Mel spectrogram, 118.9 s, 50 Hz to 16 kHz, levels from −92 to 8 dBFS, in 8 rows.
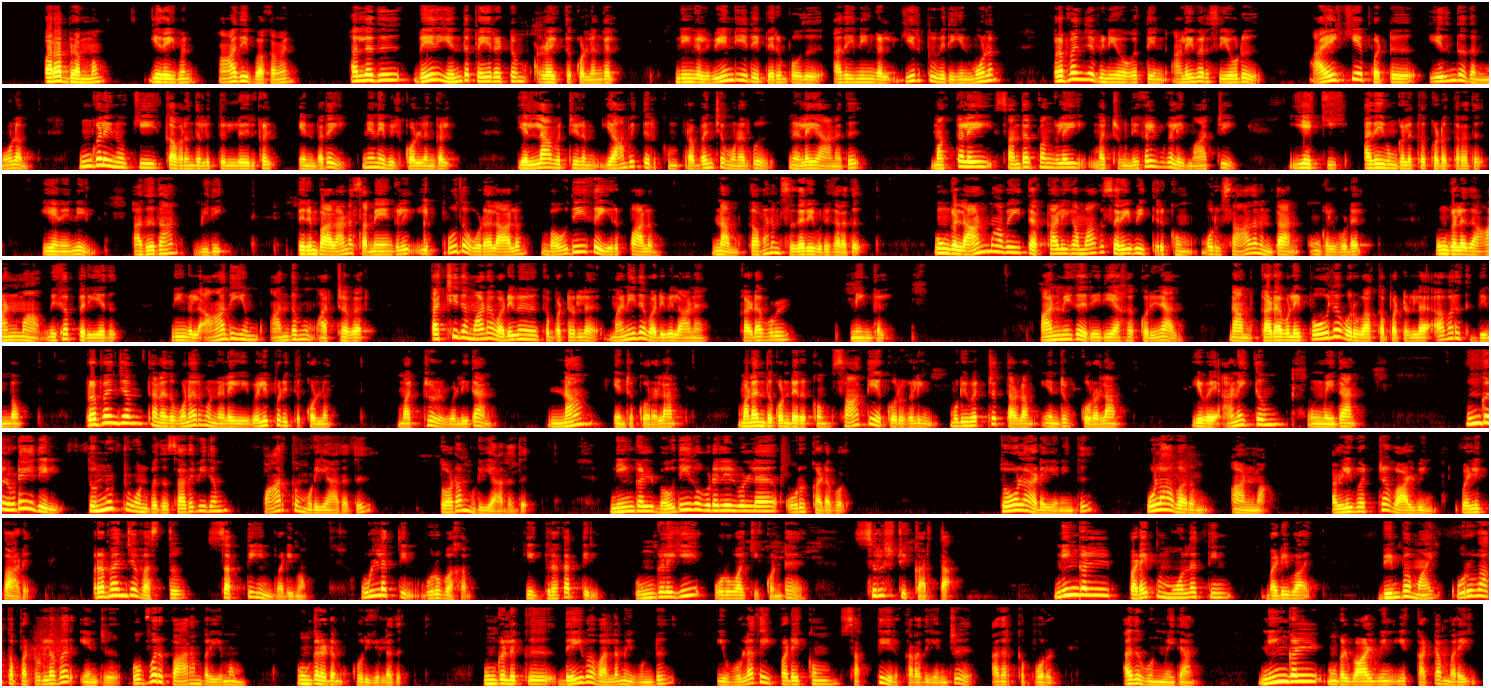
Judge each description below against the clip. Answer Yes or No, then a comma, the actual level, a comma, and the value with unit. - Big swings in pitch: Yes, wide, 6.7 semitones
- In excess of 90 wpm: No, average, 85 wpm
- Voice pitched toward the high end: No, medium, 155 Hz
